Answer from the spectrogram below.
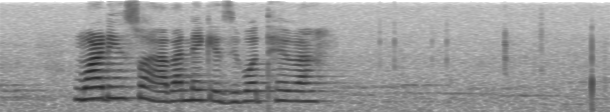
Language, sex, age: Venda, female, 22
